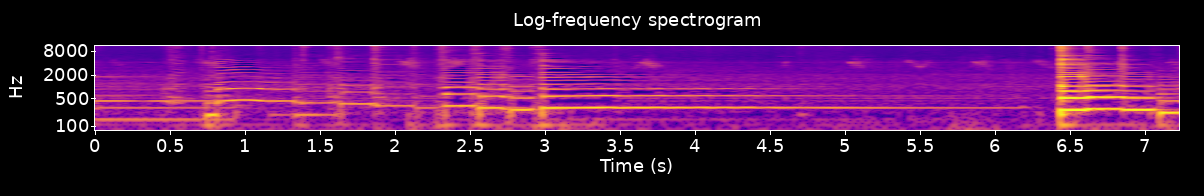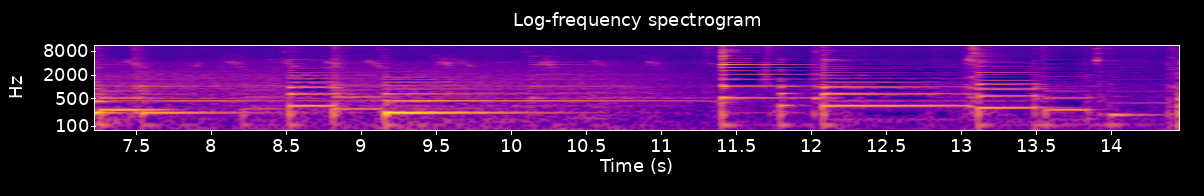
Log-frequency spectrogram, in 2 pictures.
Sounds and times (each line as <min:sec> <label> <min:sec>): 0:00.0 improvise with my acoustic guitar 0:14.4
